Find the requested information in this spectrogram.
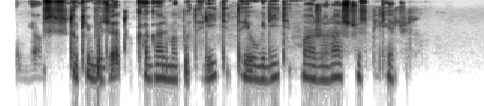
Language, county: Lithuanian, Vilnius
